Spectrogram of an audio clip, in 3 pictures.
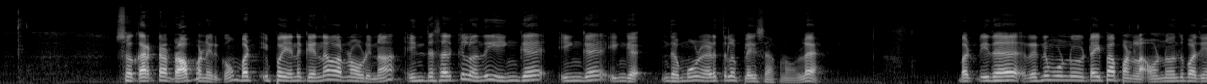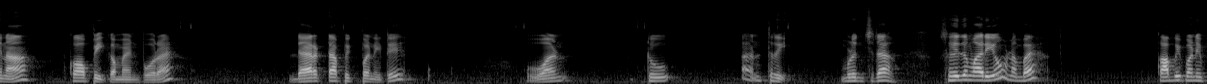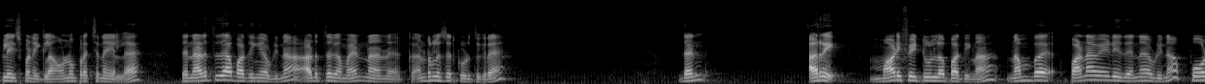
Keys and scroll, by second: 8.7 Escape, 20.4 Escape, 26.1 ctrl+x, 27.1 Escape, 28.3 ctrl+z, 28.9 ctrl+z, 31.6 ctrl+z.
